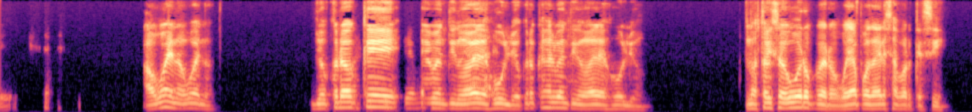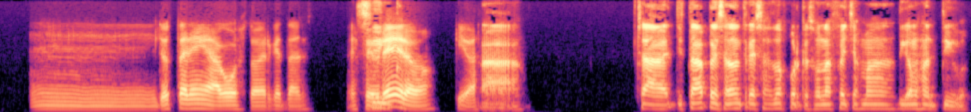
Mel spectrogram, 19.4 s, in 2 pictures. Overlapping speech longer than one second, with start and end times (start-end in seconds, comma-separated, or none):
3.4-5.2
